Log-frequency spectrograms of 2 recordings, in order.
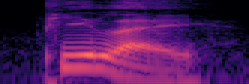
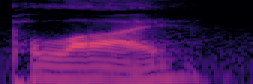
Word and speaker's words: Pillai: Years ago, there was a man who came to the United States from India, Bishop K.C. Pillai, is the way he pronounced it. We always said Pillai.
